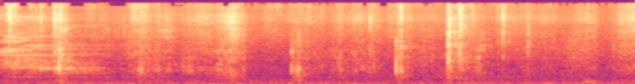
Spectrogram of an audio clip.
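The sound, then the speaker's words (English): Insulation being torn by hand, a run of many rough, crackling rips in short bursts of uneven length, fairly faint, with brief pauses between pulls. “Oh man, this stuff tears a lot easier than I thought. I should have been tearing this a lot more than I've been tearing it so far.”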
